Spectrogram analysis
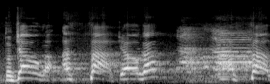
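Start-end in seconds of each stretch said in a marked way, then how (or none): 0.5-1.0 अस्सा with a fine, light hissed s and open "aa"; thin whistling s. Shown as a demonstration. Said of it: "महीन, महीन आवाज में". 1.5-2.7 अस्सा with a fine, light hissed s and open "aa"; thin whistling s. Shown as a demonstration. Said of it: "महीन, महीन आवाज में".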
